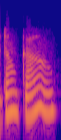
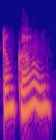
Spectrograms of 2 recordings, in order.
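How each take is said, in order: First: Higher, imitating his pleading; mock a man begging her to stay. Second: Put-on much higher, whiny little-kid plea; childlike pleading. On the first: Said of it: "did you hear the pleading there". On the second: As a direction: beg like a small child. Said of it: "like a little kid?".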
